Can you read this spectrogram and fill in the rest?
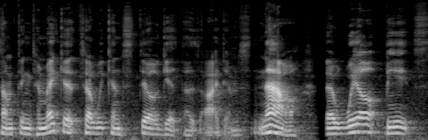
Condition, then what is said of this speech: Cerebral palsy. I have cerebral palsy, which affects my speech to an extent, as well as my hand-eye coordination and balance.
